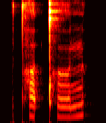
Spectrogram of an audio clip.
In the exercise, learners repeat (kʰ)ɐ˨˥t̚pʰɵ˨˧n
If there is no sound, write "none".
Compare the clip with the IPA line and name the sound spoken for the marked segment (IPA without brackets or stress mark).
t̪ʰ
